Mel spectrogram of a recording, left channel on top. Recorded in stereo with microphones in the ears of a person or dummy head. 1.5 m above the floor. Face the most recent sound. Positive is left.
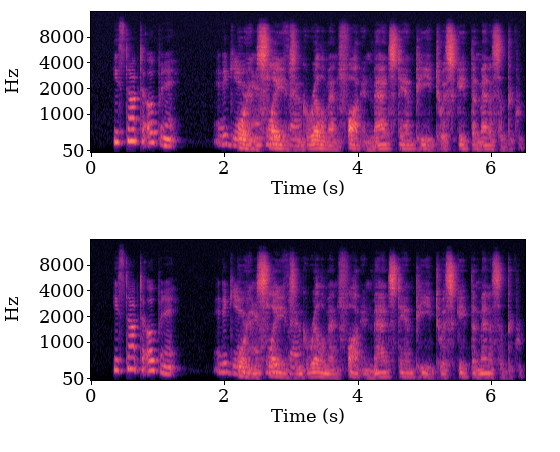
turn(degrees=-15)  # may be behind; listen again after turning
